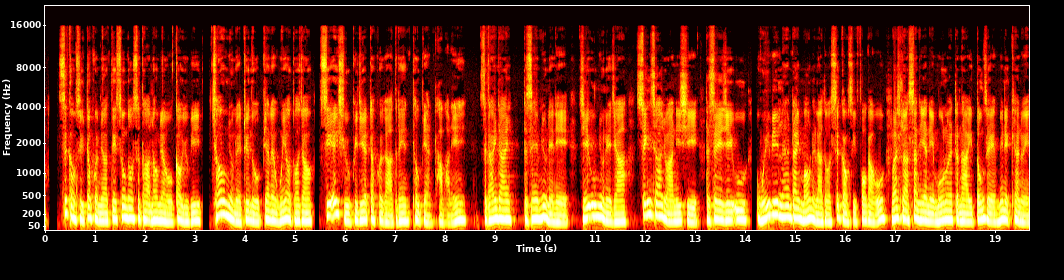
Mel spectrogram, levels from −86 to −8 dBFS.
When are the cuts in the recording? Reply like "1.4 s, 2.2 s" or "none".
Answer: none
